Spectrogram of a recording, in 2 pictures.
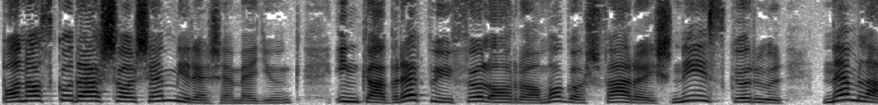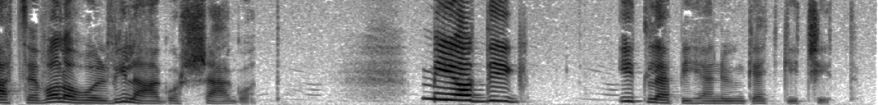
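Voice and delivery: scolding. A narrator's reading. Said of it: "Füles letorkolta".

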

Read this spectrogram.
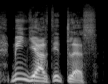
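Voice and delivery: high-pitched urgent warning; boy explaining. Acted. Boy warning the horse about the whale, urgent. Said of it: "magyarázta Konrád".

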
